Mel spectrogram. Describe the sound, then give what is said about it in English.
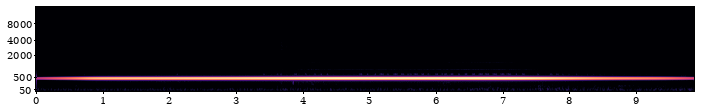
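A simple glass tube with a little steel wool inside, heated over a flame, sings a single steady low-pitched hum. It swells in over the first second and holds loud and unwavering for about ten seconds before easing slightly. The air in the tube repeatedly heats, expands, cools and contracts, creating the vibration. “This is a simple glass tube with a little bit of steel wool inside.”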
